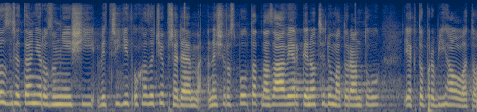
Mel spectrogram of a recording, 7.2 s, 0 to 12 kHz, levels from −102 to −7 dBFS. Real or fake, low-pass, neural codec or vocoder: fake; 10.8 kHz; autoencoder, 48 kHz, 128 numbers a frame, DAC-VAE, trained on Japanese speech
